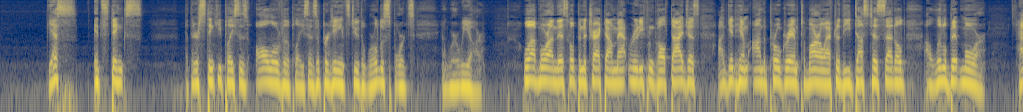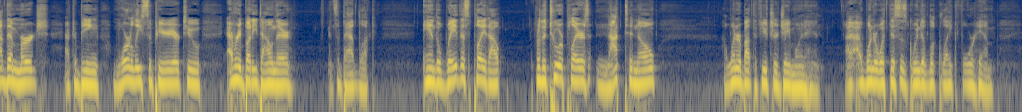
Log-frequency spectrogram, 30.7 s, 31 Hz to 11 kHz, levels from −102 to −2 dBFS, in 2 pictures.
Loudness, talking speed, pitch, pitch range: -18 LUFS, 195 wpm, 135 Hz, 115-150 Hz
